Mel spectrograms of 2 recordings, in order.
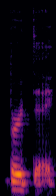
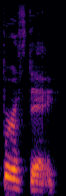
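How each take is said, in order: First: The th sound in the middle is dropped. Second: The th sound in the middle is clearly pronounced. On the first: The speaker calls it wrong. "I'll say it with no H for sure" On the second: The speaker calls it right. "I know it's birthday, by the way, everyone listening. I'm aware of the H"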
